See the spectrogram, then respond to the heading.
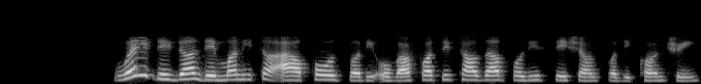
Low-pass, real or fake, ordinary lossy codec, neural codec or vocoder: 3.6 kHz; fake; none; codec, 16 kHz, 0.3 kbps, FocalCodec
